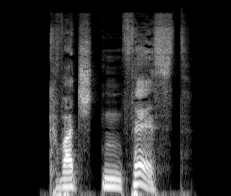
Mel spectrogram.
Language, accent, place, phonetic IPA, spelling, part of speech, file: German, Germany, Berlin, [ˌkvat͡ʃtn̩ ˈfɛst], quatschten fest, verb, De-quatschten fest.ogg
- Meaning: inflection of festquatschen: 1. first/third-person plural preterite 2. first/third-person plural subjunctive II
